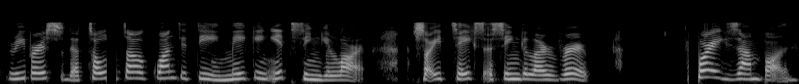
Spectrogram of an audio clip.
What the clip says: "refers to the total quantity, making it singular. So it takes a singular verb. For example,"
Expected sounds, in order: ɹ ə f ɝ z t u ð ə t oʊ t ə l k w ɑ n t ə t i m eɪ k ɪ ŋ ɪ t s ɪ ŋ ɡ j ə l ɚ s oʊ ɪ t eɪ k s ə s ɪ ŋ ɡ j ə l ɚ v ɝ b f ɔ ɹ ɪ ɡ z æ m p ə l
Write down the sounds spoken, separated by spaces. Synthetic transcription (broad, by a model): ɹ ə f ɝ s t u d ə t oʊ t ə l k w ɑ n t ə t i m eɪ k ɪ ŋ ɪ t s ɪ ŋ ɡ j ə l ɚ s oʊ ɪ t eɪ k s ə s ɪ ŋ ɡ j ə l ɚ v ɝ b f ɔ ɹ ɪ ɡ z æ m p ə l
